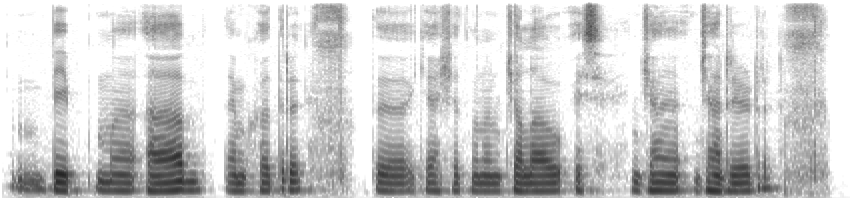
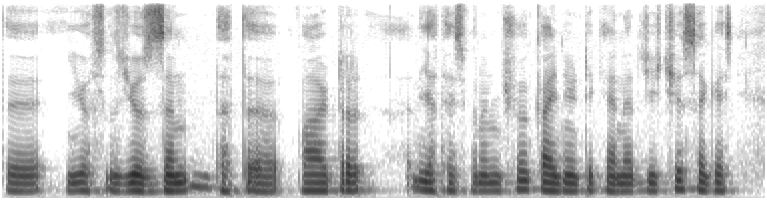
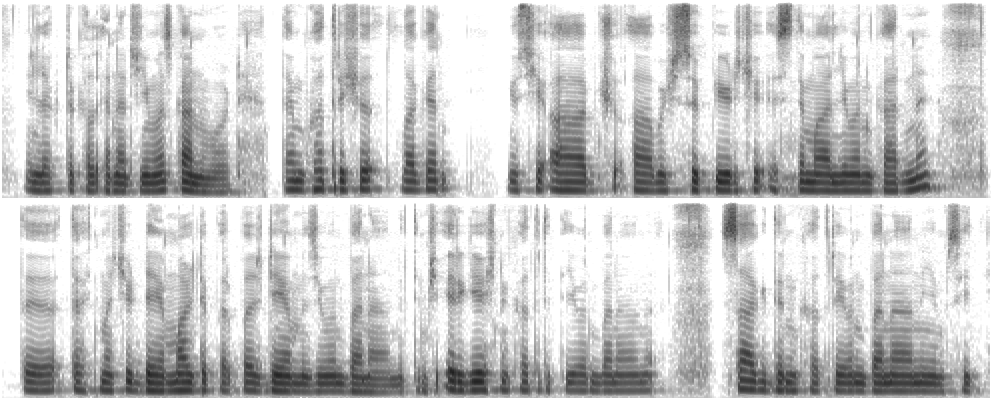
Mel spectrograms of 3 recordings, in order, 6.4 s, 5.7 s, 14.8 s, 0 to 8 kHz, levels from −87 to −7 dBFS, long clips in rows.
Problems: background sounds at intervals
